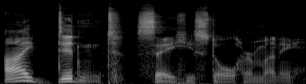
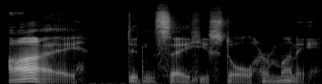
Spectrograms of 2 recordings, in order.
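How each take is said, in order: First: The stress falls on the word didn't. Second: The stress falls on the word I. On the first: It was absolutely never said. "the emphasis on didn't means absolutely not" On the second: Someone else said it, not me. "put the emphasis on the first word, that being the letter I"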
